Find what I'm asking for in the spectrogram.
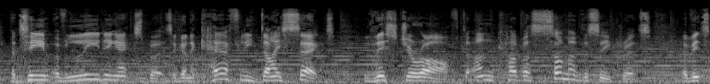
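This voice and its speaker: Male nature documentary presenter-narrator, slightly high voice, music under the read.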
